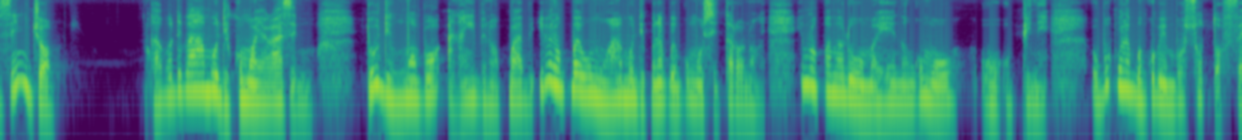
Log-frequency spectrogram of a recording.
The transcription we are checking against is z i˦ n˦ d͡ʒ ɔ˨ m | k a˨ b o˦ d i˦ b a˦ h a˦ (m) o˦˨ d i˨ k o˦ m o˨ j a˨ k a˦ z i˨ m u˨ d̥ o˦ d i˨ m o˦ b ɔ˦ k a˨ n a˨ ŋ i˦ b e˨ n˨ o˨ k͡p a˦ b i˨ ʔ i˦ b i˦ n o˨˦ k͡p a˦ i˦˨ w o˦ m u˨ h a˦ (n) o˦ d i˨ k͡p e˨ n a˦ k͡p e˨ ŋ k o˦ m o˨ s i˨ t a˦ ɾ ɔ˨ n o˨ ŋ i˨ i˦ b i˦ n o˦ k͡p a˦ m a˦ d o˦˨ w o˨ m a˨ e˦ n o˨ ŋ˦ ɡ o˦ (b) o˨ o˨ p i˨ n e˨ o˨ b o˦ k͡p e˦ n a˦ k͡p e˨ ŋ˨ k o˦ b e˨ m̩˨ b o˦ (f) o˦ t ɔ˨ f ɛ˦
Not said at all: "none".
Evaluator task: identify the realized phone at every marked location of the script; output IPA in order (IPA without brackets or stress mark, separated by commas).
m, m, m, s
